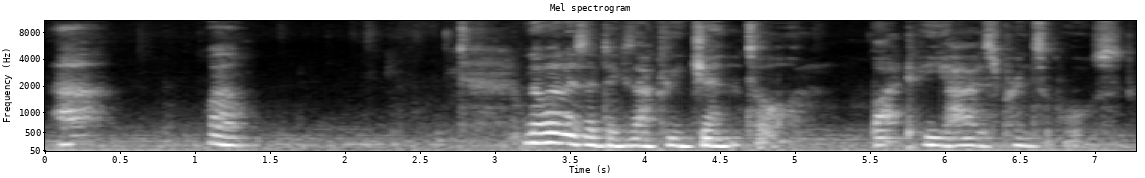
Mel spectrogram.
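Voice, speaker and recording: A woman playing a calm, seductive ancient vampire in an ASMR roleplay, speaking softly and breathily, often whispering, with formal, measured phrasing. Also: on the low side. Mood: solemn, explanatory. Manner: slow, measured, formal phrasing with long pauses. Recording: clear background noise and ambience.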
